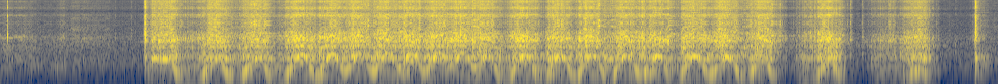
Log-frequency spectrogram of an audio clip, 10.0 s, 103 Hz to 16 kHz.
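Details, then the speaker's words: Battery left on charge a long while and no longer taking much power, cranking a 351 V8 on leads: sluggish, laboured crank of about three turns a second that sags and stumbles; the battery fails. "Yeah, I'd say this one had its day. Yeah, fail."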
